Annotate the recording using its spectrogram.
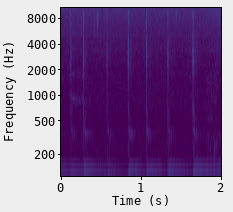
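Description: Stylus tapping and sliding on a tablet's glass screen while a word is handwritten: a string of light, irregular ticks, about eight, over a faint steady low hum.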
